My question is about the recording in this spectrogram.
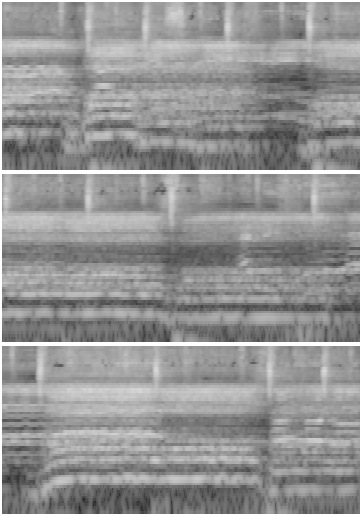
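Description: Church choir singing a gospel hymn in sustained multi-part harmony, the phrases breaking and starting again every two to three seconds.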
